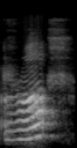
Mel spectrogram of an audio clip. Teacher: konsonan getar, yaitu lidah bergetar ketika menyentuh langit-langit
